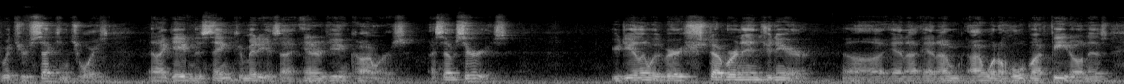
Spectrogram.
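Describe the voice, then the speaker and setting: With an American accent, a man talks in a very deep, low pitch, leaving long, frequent pauses, and the room has an audible echo. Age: 60s. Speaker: politician. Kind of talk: town hall speech. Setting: town hall meeting with audience. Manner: halting, many fillers and repeats.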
